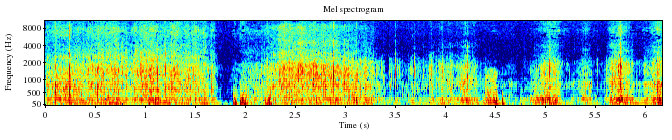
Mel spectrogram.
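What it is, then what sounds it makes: Microfiber pad scratched over the microphone. A pink fluffy microfiber makeup remover pad held over the mic is scratched with long nails. The result is a muffled, low, rumbling rustle with uneven swells and a few sharper bursts, and almost no bright high end.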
